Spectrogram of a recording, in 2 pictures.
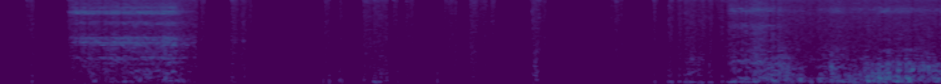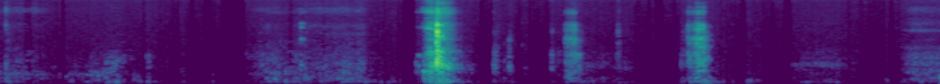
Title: Sleeping Girl Bruxism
